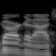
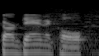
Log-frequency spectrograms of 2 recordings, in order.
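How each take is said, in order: First: The name ends with a 'chee' sound. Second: The name ends with a 'kul' sound. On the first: The speaker calls it wrong. "I keep wanting to say Garganacci" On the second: The speaker calls it right. "I'll say it correctly"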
